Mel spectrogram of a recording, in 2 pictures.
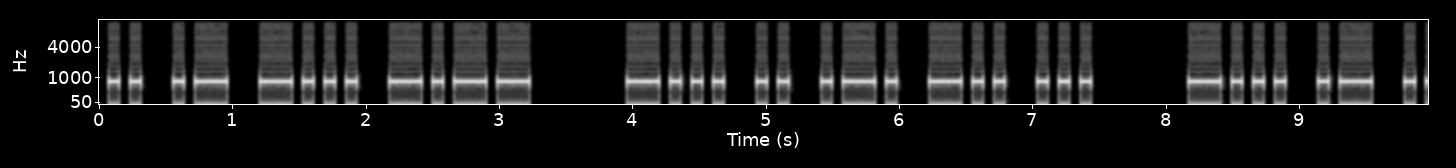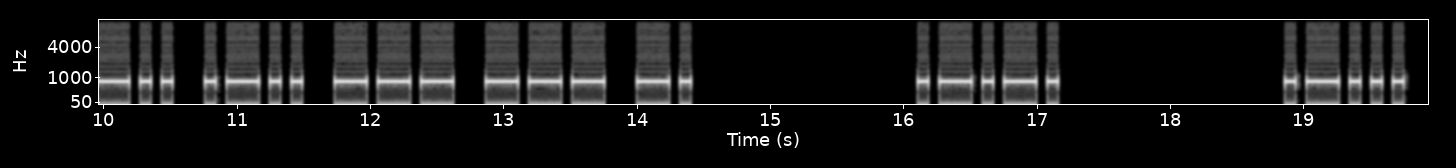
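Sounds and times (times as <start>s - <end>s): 
Morse code CW code groups: 0.1s - 3.3s, 4.0s - 7.5s, 8.2s - 14.5s, 16.1s - 17.2s, 18.9s - 19.8s.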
